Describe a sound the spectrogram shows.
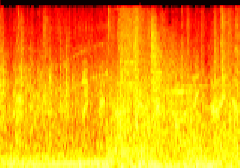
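A tank cannon fires with a loud blast.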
